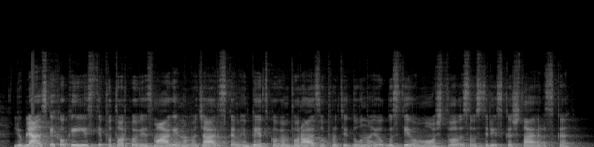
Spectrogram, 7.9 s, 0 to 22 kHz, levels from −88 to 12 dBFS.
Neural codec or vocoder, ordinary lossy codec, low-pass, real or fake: none; none; 14.4 kHz; real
